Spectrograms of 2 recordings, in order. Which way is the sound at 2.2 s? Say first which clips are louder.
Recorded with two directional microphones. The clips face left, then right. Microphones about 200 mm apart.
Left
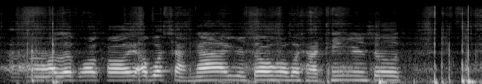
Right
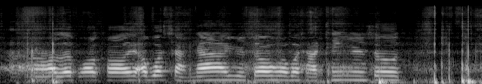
Left 1 dB; 15° left (ahead or behind).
